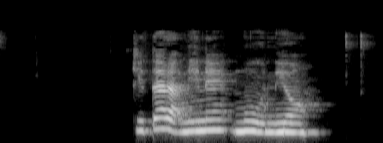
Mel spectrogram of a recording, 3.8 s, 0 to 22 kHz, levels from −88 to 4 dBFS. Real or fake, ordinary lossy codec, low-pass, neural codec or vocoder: fake; MP3, 64 kbps; 9.9 kHz; codec, 16 kHz in and 24 kHz out, 2.2 kbps, FireRedTTS-2 codec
